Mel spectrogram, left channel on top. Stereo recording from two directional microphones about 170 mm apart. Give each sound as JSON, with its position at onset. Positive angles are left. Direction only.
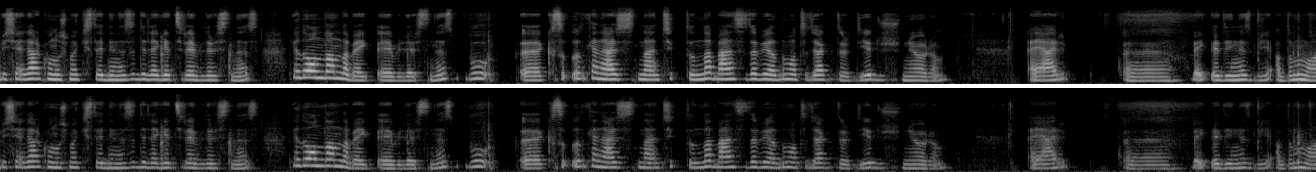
{"t": 0.0, "sound": "speech", "side_deg": 25}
